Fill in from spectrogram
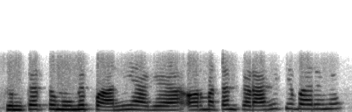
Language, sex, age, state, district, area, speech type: Urdu, female, 30-45, Uttar Pradesh, Balrampur, rural, conversation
